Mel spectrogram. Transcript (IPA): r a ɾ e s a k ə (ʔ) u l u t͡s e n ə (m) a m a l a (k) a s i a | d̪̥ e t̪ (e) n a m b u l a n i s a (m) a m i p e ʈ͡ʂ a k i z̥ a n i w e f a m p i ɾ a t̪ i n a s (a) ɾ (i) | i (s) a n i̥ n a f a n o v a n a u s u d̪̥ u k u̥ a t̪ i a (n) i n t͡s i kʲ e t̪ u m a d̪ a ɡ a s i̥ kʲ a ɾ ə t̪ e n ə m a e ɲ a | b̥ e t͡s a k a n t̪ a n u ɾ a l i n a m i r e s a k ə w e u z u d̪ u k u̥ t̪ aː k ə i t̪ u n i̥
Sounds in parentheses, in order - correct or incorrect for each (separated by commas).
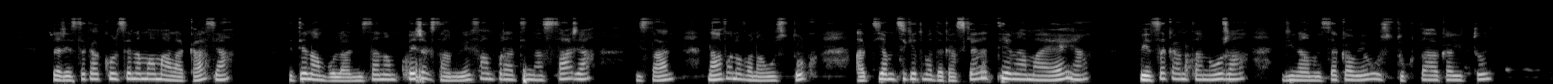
incorrect, correct, incorrect, correct, incorrect, correct, incorrect, incorrect, incorrect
